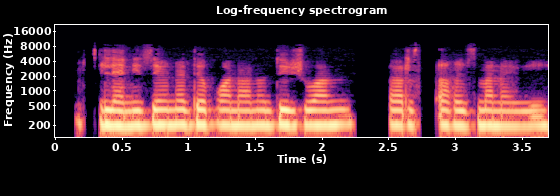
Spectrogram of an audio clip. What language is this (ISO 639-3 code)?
pus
